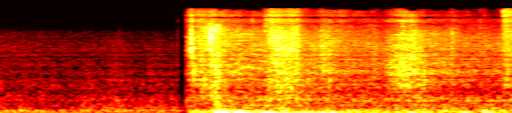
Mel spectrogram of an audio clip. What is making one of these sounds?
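A torch fire crackles and roars.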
